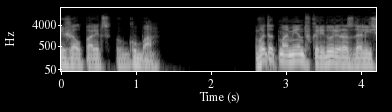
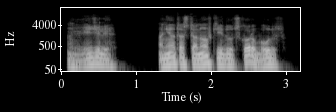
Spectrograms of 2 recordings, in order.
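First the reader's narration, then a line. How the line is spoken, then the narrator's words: Plain. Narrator (Russian): сказал Кирилл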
